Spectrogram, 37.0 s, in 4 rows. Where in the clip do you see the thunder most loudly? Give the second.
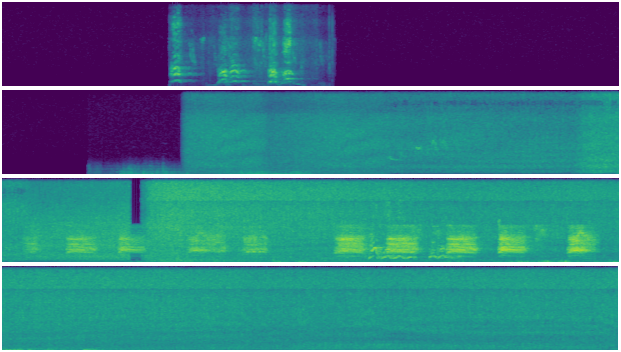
28 s.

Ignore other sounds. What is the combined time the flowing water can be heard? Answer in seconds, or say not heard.
25 s.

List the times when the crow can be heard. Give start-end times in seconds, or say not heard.
18.8-27.5.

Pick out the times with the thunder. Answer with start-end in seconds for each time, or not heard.
10.6-14.2, 27.4-30.1.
